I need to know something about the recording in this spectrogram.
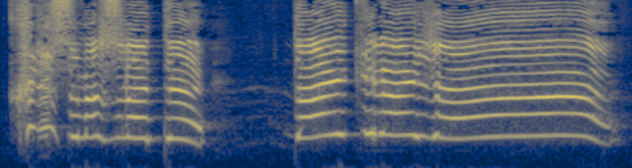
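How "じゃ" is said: put-on whiny crying old man. Santa whining he hates Christmas.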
